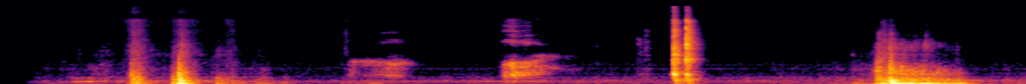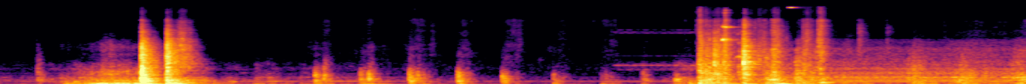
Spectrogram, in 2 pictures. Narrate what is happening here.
I get out of bed, yawn, turn on the light, I open and close a drawer, walk to the window and I open the window while a phone rings, there is also traffic noise after I open the window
